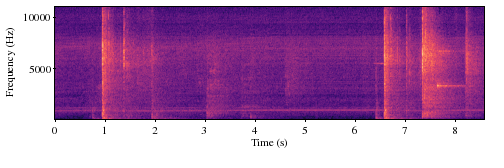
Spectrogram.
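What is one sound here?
A cricket bat strikes a ball with sharp cracks.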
